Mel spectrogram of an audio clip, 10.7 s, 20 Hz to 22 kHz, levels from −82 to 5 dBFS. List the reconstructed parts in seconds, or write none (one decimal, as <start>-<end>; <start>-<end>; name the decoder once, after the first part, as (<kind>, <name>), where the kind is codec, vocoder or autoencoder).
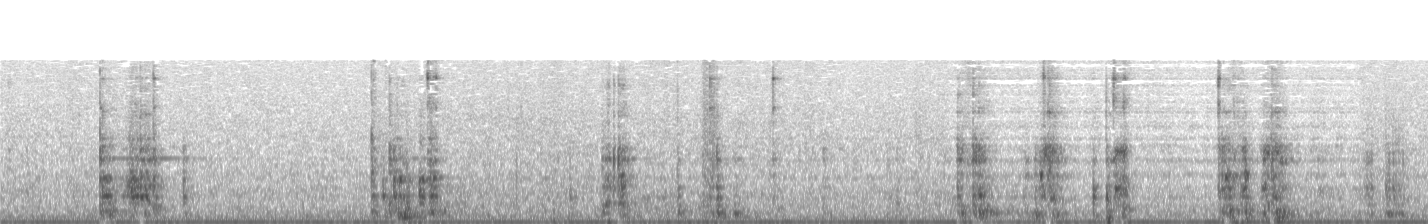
7.1-10.2 (codec, HILCodec)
